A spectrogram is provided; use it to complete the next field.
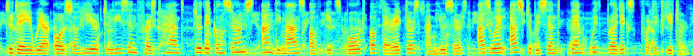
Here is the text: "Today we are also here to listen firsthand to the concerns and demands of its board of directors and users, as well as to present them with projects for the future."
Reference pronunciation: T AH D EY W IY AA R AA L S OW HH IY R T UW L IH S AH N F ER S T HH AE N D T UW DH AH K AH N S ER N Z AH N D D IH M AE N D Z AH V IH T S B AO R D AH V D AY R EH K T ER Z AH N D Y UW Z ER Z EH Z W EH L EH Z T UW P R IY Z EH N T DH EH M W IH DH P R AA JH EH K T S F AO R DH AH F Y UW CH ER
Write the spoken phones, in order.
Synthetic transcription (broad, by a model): T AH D EY W IY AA R AA L S OW HH IY R T UW L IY S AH N F ER S T HH AE N D T UW DH AH K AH N S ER N S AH N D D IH M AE N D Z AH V IH T S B AO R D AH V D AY R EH K T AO S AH N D Y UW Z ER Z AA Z W EH L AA S T UW P R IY S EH N T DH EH M W IH DH P R AA JH EH K T S F AO R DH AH F Y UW CH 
